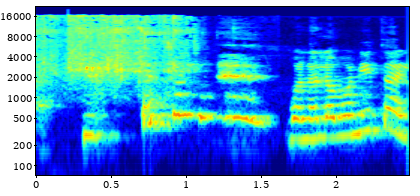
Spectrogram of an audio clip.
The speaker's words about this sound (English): While she was telling us this, Renata turned a large rain stick.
